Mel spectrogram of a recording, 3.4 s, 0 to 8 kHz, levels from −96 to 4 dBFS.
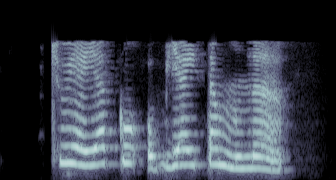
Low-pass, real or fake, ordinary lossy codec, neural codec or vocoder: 7.2 kHz; fake; AAC, 16 kbps; codec, 16 kHz, 6 kbps, DAC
